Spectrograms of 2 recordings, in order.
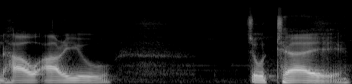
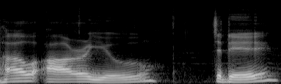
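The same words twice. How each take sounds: First: The last word is said like 'to die'. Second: The last word is said like 'today'. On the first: It asks how someone will die. The speaker calls it wrong. "bukan how are you today" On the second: It asks how someone is. The speaker calls it right. "Bagaimana kabarmu?"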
